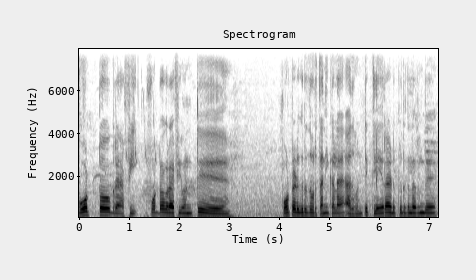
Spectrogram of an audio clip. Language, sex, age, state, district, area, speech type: Tamil, male, 18-30, Tamil Nadu, Perambalur, rural, spontaneous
